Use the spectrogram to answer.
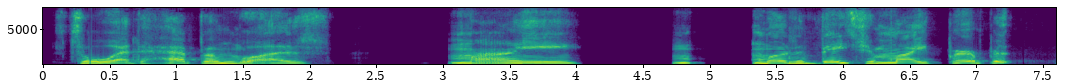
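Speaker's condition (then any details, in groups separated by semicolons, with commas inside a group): Spinocerebellar ataxia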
